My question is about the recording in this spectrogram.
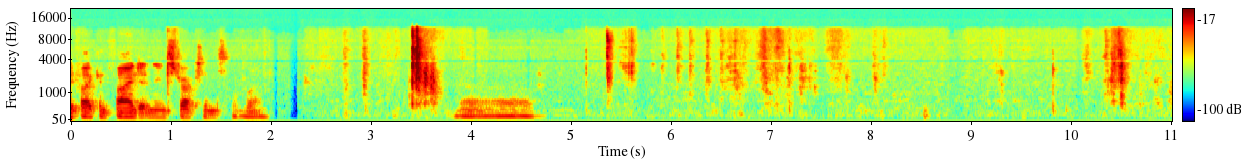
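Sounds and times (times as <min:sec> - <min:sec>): low voice humming: 0:03.9 - 0:04.7.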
